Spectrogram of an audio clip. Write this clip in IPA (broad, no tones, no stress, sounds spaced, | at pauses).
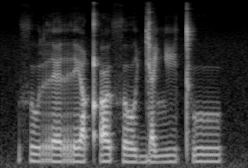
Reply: θ u r ɛ r e qʼ u θ o ɟ a ʎ i tʼ u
